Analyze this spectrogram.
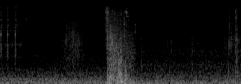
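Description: A game menu closes with a soft whoosh.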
